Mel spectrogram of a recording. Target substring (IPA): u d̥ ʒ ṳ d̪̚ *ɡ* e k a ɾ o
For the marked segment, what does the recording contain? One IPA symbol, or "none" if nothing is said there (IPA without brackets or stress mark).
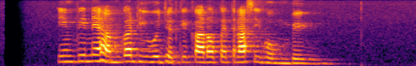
k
